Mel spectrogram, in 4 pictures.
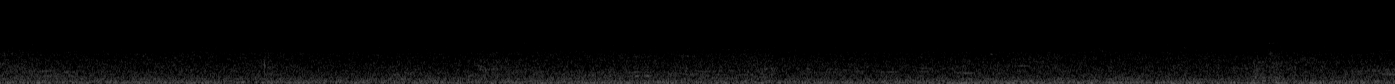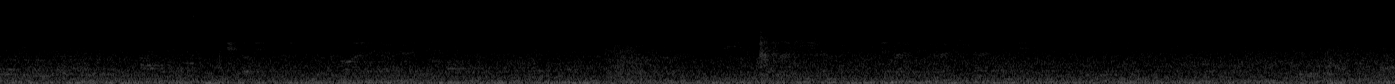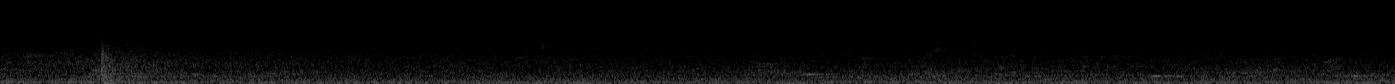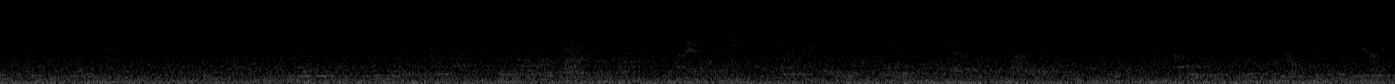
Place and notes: Ascolto il tuo cuore, città. I listen to your heart, city. Several chapters **SCROLL DOWN FOR ALL RECORDINGS** - Three ambiances in the time of COVID19 Soundscape
"Three ambiances in the time of COVID19" Soundscape
Chapter XXVIII of Ascolto il tuo cuore, città. I listen to your heart, city
Monday March 30 2020. Fixed position on an internal terrace at San Salvario district Turin, twenty days after emergency disposition due to the epidemic of COVID19.
Three recording realized at 2:00 p.m., 5:00 p.m. and 8:00 p.m. each one of 4’33”, in the frame of the project Ambiance Confinement, CRESSON-Grenoble research activity.
The three audio samplings are assembled here in a single audio file in chronological sequence, separated by 5'' of silence. Total duration: 13’50”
